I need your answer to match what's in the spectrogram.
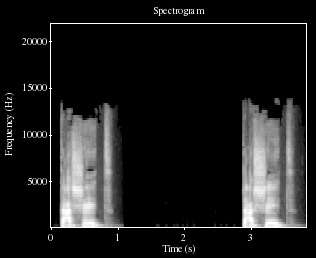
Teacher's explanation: It starts with a T sound followed by a sound produced deep in the throat. Note also the elongated sh sound.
